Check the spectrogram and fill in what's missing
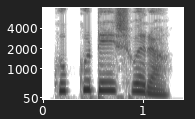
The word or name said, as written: ಕುಕ್ಕುಟೇಶ್ವರ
